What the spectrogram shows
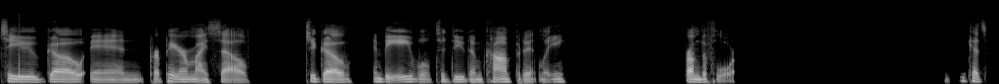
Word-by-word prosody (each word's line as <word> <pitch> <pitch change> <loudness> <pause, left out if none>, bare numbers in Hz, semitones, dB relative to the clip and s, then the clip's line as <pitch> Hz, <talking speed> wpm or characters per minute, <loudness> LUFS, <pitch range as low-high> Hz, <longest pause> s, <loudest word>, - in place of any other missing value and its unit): to 120 -5 +3
go 115 -2 +3
and 110 0 -3
prepare 125 -5 +1
myself 110 -1 0 0.6
to - - +1
go 115 -3 +4 0.2
and 130 -1 0
be 115 +1 +3
able 120 -3 -3
to 120 - -5
do 120 +2 0
them 110 0 -1
competently. 120 0 0 1.2
From 120 -2 +6
the 120 - +1
floor. - - -6 2.2
Because - - -2
115 Hz, 110 wpm, -25 LUFS, 110-125 Hz, 2.2 s, From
